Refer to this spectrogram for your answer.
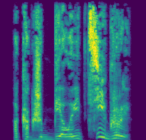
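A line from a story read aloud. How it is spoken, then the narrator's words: Angry mutter. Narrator (Russian): Сарафанов зло пробормотал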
